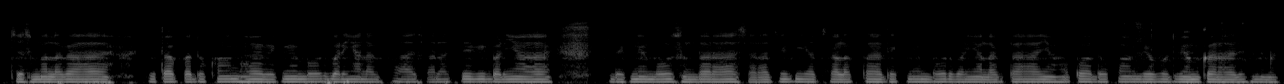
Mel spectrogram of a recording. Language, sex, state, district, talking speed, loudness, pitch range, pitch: Hindi, male, Bihar, Kishanganj, 190 wpm, -42 LUFS, 115-120 Hz, 120 Hz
